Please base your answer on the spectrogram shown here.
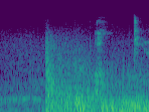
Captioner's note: thunder booming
